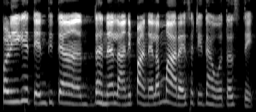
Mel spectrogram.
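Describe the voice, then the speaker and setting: A woman's voice: on the high side, steady tone, normal speed, fairly bright tone. A woman reviewing a TV serial episode, retelling the scenes in a storytelling manner and quoting the characters' lines. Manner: storytelling, acting out each character's lines in turn. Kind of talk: retelling a TV episode with quoted dialogue.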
